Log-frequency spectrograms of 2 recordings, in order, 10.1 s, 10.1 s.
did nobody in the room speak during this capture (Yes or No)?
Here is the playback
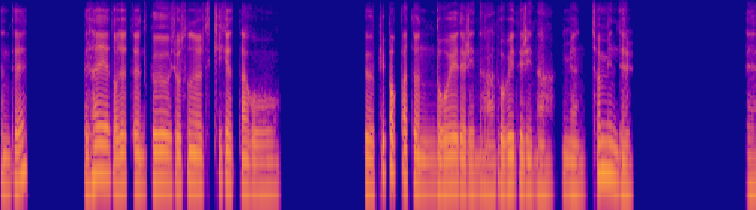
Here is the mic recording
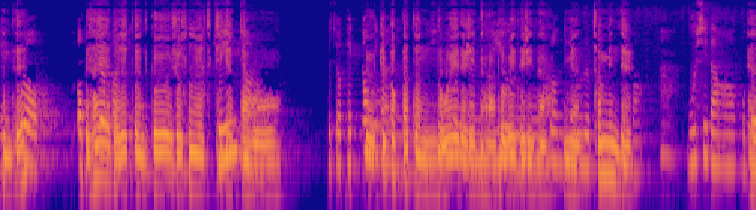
No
